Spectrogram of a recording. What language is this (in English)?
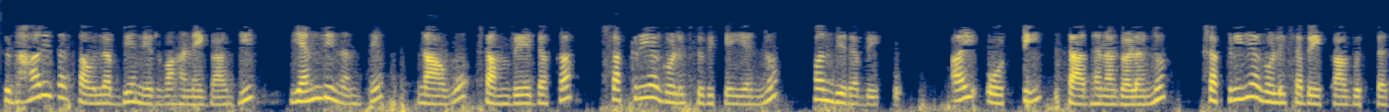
Kannada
